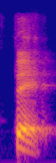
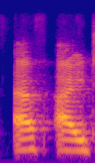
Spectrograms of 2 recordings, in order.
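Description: First: It is said as one single word. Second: Each letter is said separately. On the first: The speaker calls it wrong. "It's not called FIT" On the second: The speaker calls it right. "You got to pronounce each letter separately"

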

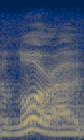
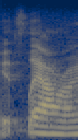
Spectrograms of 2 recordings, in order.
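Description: First: The first vowel sounds like 'or'. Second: The first vowel sounds like 'ow' in Audi. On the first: The speaker calls it wrong. "So everyone calls her Dr" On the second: The speaker calls it right. "She corrects them and says, actually"

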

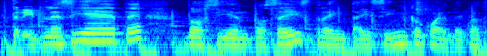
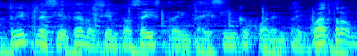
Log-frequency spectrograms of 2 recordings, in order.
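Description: First: The number is said at a slow pace. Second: The number is said at a fast pace.

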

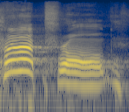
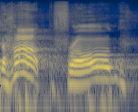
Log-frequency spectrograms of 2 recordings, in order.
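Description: First: It is said as loud as possible. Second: It is said at normal volume.

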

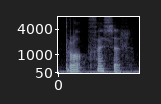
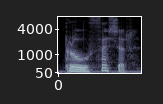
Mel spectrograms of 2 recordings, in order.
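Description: First: The first vowel is short and reduced. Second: The first vowel is long and full. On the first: The speaker calls it wrong. "en niet professor" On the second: The speaker calls it right. "in open lettergrepen de klinkers ongedekt worden uitgesproken. Daarom zegt ze professor"

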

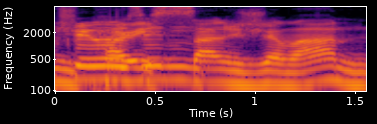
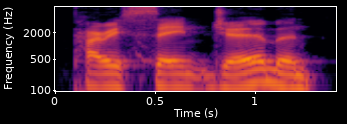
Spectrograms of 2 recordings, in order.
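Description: First: The name is said with a French pronunciation. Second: The name is said with an English pronunciation. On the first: The speaker calls it right. "It's French" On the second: The speaker calls it wrong. "It's not"

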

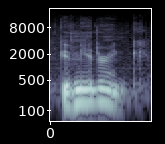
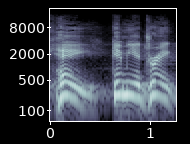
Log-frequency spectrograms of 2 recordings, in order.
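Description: First: It is said in a polite, simple tone. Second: It is said in a rude, demanding tone.

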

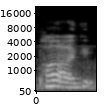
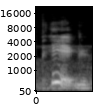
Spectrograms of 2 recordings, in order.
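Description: First: The vowel sounds like the u in pug. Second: The vowel sounds like the i in pig. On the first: This is the older Middle English pronunciation. "in Saxon England, Middle English, the Y was pronounced as a U" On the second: This is the modern English pronunciation. "in English, we now pronounce it as an I"

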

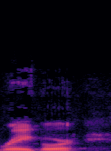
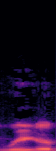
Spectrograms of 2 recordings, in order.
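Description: First: The name is pronounced in its actual way. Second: The name is pronounced the way it looks written. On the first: The speaker calls it right. "but it's actually Reagor" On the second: The speaker calls it wrong. "it's looks like Reagor"

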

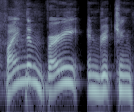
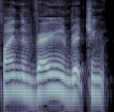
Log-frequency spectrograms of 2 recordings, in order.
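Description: First: It is said in a put-on German accent. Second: It is said in the speaker's plain accent.

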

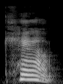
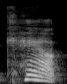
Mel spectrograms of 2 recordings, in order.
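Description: First: The final T is dropped. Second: The final T is dropped.

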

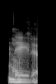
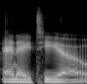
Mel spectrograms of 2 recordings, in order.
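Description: First: It is pronounced as a single word. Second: It is spelled out letter by letter. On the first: The speaker calls it right. "an acronym is a word" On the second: The speaker calls it wrong. "It's not NATO"

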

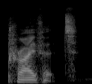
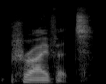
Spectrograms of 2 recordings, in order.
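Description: The two takes are said the same way.

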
